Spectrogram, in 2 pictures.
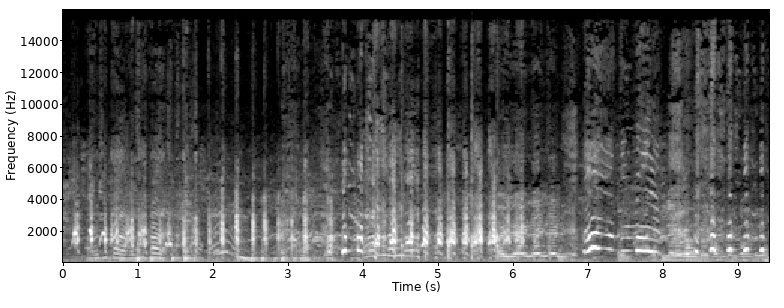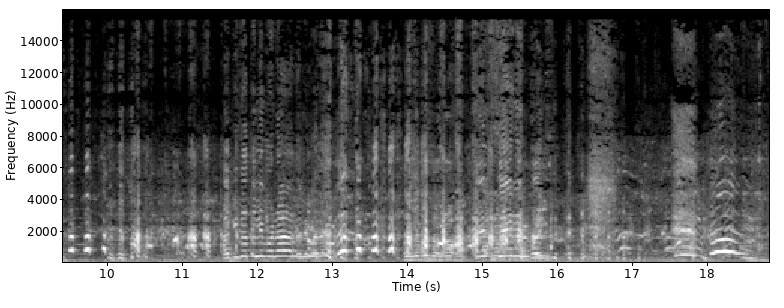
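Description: Several people laugh and chatter loudly nearby.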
